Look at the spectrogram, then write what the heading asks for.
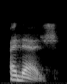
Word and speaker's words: Inej: How do you say her name? Inej. It's with a Inez J at the with a end.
